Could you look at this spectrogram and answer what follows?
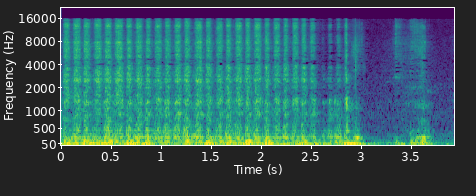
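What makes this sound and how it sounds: A green wooden colored pencil shades a green area of a thin drawing-paper coloring page on a white desk, the sheet held in place by the other hand. Fast, even back-and-forth strokes make a steady, rhythmic scratchy rubbing with a bright, papery texture for about three seconds. The strokes then turn fainter and more sparse toward the end.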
